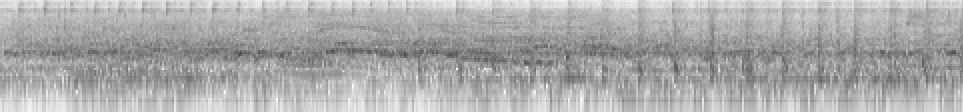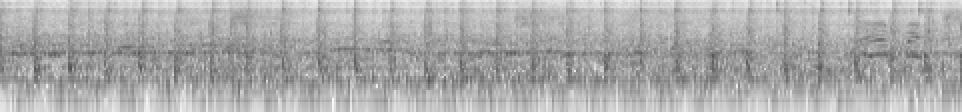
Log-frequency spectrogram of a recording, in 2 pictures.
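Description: Church praise break: music driven by tambourine, with the congregation shouting and cheering over it. From about halfway through, the beat becomes sharp and even, about two to three strokes a second.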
